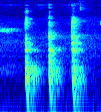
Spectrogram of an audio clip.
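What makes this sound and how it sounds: A hard coat (traditional cement) stucco wall is tapped three times, each tap giving a short, dull knock with little ring. The wall sounds solid and firm rather than hollow, which marks it as a hard coat stucco system.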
